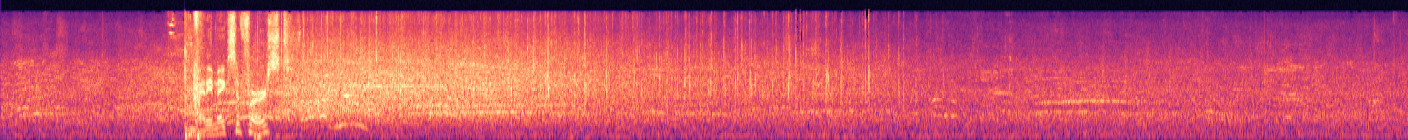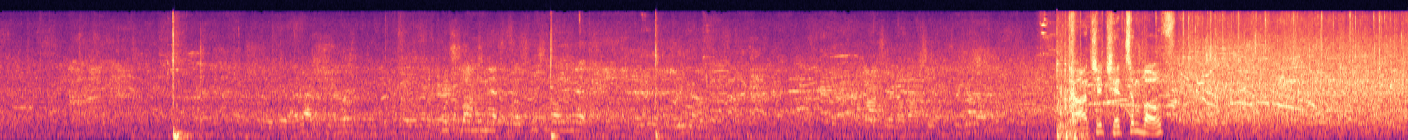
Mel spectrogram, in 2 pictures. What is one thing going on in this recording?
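A large arena crowd murmurs steadily.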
